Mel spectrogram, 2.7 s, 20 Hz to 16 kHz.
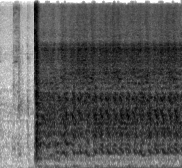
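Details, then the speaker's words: Ford 1972 Gran Torino 351C, last run November 2021, just fitted with a remanufactured starter and given a little gas down the carburetor: the starter spins the engine at a steady chug but it never fires, a crank with no start. "all right go ahead and crank it see if it'll fire nope"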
